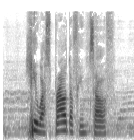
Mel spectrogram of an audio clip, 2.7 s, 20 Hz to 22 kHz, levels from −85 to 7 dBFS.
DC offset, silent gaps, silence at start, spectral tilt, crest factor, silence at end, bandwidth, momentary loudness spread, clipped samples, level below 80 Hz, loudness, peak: under 0.1%; none; 0.5 s; -4 dB/octave; 18 dB; 0 s; 16.5 kHz; 12 LU; under 0.1%; -58 dBFS; -17 LUFS; 0 dBFS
